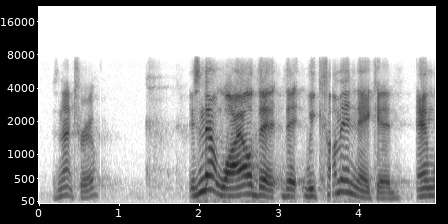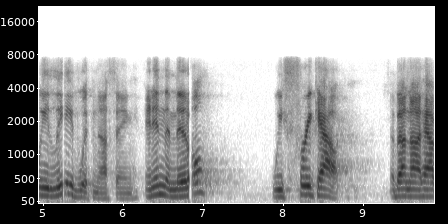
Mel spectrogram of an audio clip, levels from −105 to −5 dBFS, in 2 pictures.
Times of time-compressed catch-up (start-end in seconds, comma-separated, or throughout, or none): none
